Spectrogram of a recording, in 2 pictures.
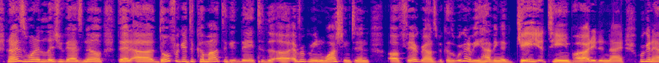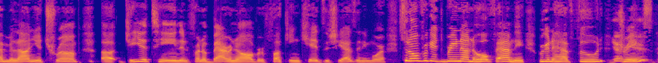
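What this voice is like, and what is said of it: Poor imitation of a radio DJ. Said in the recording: “bad radio jockey impression”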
